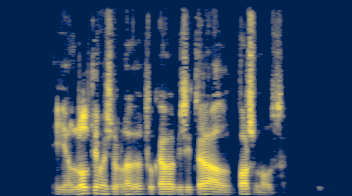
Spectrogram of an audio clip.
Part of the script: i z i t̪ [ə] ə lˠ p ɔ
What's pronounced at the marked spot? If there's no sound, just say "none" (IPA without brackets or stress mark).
a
